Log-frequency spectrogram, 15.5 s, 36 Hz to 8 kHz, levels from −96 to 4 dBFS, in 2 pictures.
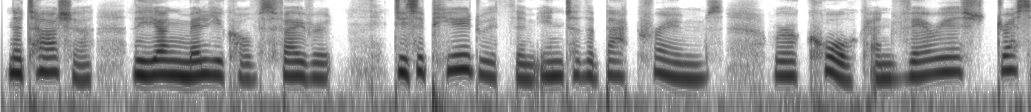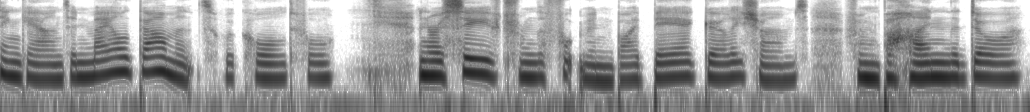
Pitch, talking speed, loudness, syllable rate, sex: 200 Hz, 145 wpm, -20 LUFS, 4.6 syllables/s, female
